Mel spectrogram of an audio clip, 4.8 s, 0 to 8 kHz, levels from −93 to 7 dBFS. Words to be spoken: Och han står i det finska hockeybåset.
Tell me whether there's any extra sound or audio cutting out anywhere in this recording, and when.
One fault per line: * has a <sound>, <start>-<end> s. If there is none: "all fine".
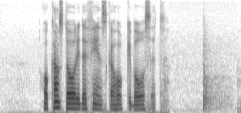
* has a thud, 4.1-4.7 s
